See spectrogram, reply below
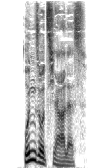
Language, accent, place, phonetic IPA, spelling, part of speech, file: German, Germany, Berlin, [ˈʊnzoˌt͡si̯aːləs], unsoziales, adjective, De-unsoziales.ogg
- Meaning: strong/mixed nominative/accusative neuter singular of unsozial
